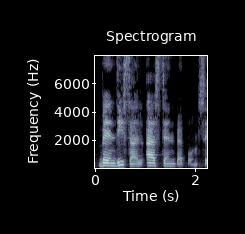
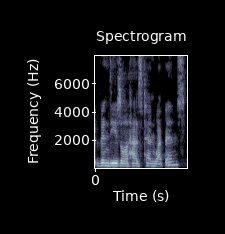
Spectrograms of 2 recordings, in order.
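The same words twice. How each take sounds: First: "Vin Diesel has ten weapons" said slowly in a mock Russian accent; hammed-up Russian accent, slow and heavy. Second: Said in the usual way. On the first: Shown as a demonstration. Teacher shows students the mnemonic in a Russian accent. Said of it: "you have to say it in a Russian accent for it to work". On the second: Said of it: "you have to say it in a Russian accent".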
